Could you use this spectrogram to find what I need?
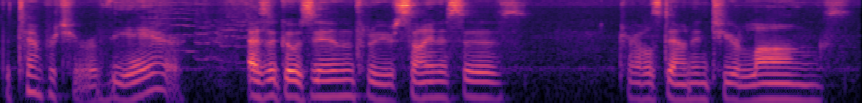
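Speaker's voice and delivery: unhurried guiding voice with long pauses, softening toward the end; guided meditation. Real, not acted. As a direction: ease listeners into their breathing, leaving space between phrases. Leads a breathing meditation.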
